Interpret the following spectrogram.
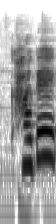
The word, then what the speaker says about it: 陰: Ano hito wa kage ga usui tonzai de itsumo minna ni wasurarete iru đấy.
